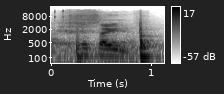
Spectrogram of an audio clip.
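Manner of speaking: ordinary delivery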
